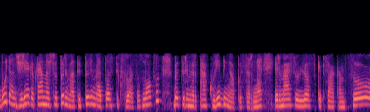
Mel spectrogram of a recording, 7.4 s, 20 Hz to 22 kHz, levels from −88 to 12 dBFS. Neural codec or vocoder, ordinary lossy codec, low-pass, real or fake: codec, 16 kHz, 6 kbps, DAC; MP3, 32 kbps; 3.6 kHz; fake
